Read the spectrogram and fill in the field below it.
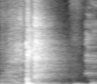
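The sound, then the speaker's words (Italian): A sudden sharp crack with a heavy low thump as a chair breaks under someone sitting on it, followed by a short rattling decay and then quiet. “Si è semplicemente ro- rotta la sedia sotto il mio sedere.”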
